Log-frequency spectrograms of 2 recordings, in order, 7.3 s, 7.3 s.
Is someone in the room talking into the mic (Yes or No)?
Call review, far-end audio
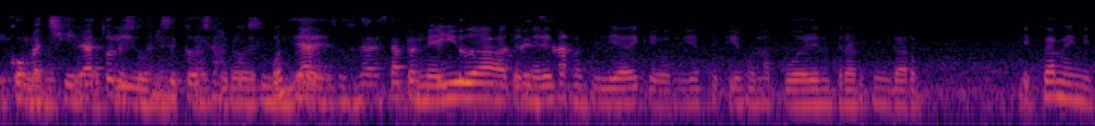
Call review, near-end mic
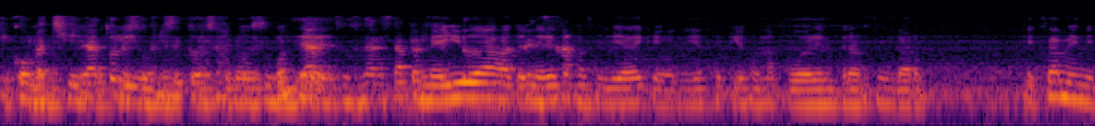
No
